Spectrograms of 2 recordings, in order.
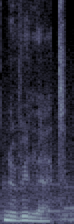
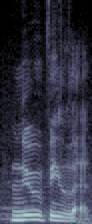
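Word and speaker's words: Neuvillette: have the absolutely just and honorable Chief Justice Nouvlet. Oh, so that's how you pronounce his name. New Vlet.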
